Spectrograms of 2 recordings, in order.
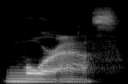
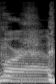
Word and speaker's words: Moerass: Well, it's spelled Moerass. MOE. It's spelled literally more ass. Not You've just MORE. You've moved the R and the E essentially. MOERAS. More ass. Yeah, more ass. Whatever. Anyways, morass. As in a morass.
